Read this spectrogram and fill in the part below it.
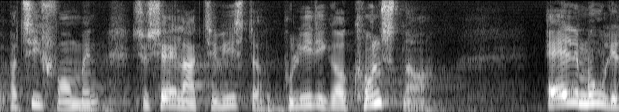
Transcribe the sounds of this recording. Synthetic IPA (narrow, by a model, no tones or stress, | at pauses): pʰɑ̈t͡sʰḭːfɒːmæn̰so̝ɕɛ̰ːləɑ̈ɡ̥̚t͡sʰiʋisd̥ɐpʰo̝lit͡sʰiɡ̥ɐɒkʰɔ̽nsd̥nɐː | æləmṵːli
